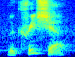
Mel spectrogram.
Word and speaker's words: Lucretia: then we don't doubt we don't take Direction Lucretia that's how we pronounce it in the song My Reflection dance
